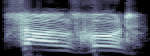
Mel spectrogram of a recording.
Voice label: agree, jungle fem epic; vo; agents; Source Model Packs; Counter Strike Model Pack; CS2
